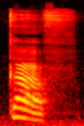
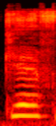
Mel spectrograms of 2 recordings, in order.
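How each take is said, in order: First: The vowel is a long open 'aa'. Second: The vowel sounds like 'ai' in kite. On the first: The speaker calls it right. "नॉर्मल काफ" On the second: The speaker calls it wrong. "कैफ नहीं पढ़ना"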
